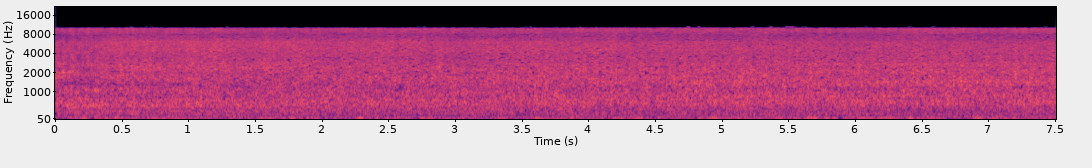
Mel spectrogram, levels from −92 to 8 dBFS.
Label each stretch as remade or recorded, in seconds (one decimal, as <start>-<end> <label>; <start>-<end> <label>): 0.0-7.5 recorded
